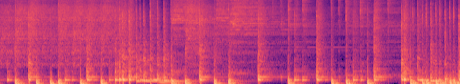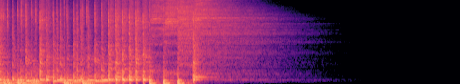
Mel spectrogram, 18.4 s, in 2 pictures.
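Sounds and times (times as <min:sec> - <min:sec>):
complete drum kit: 0:00.0 - 0:14.4.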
